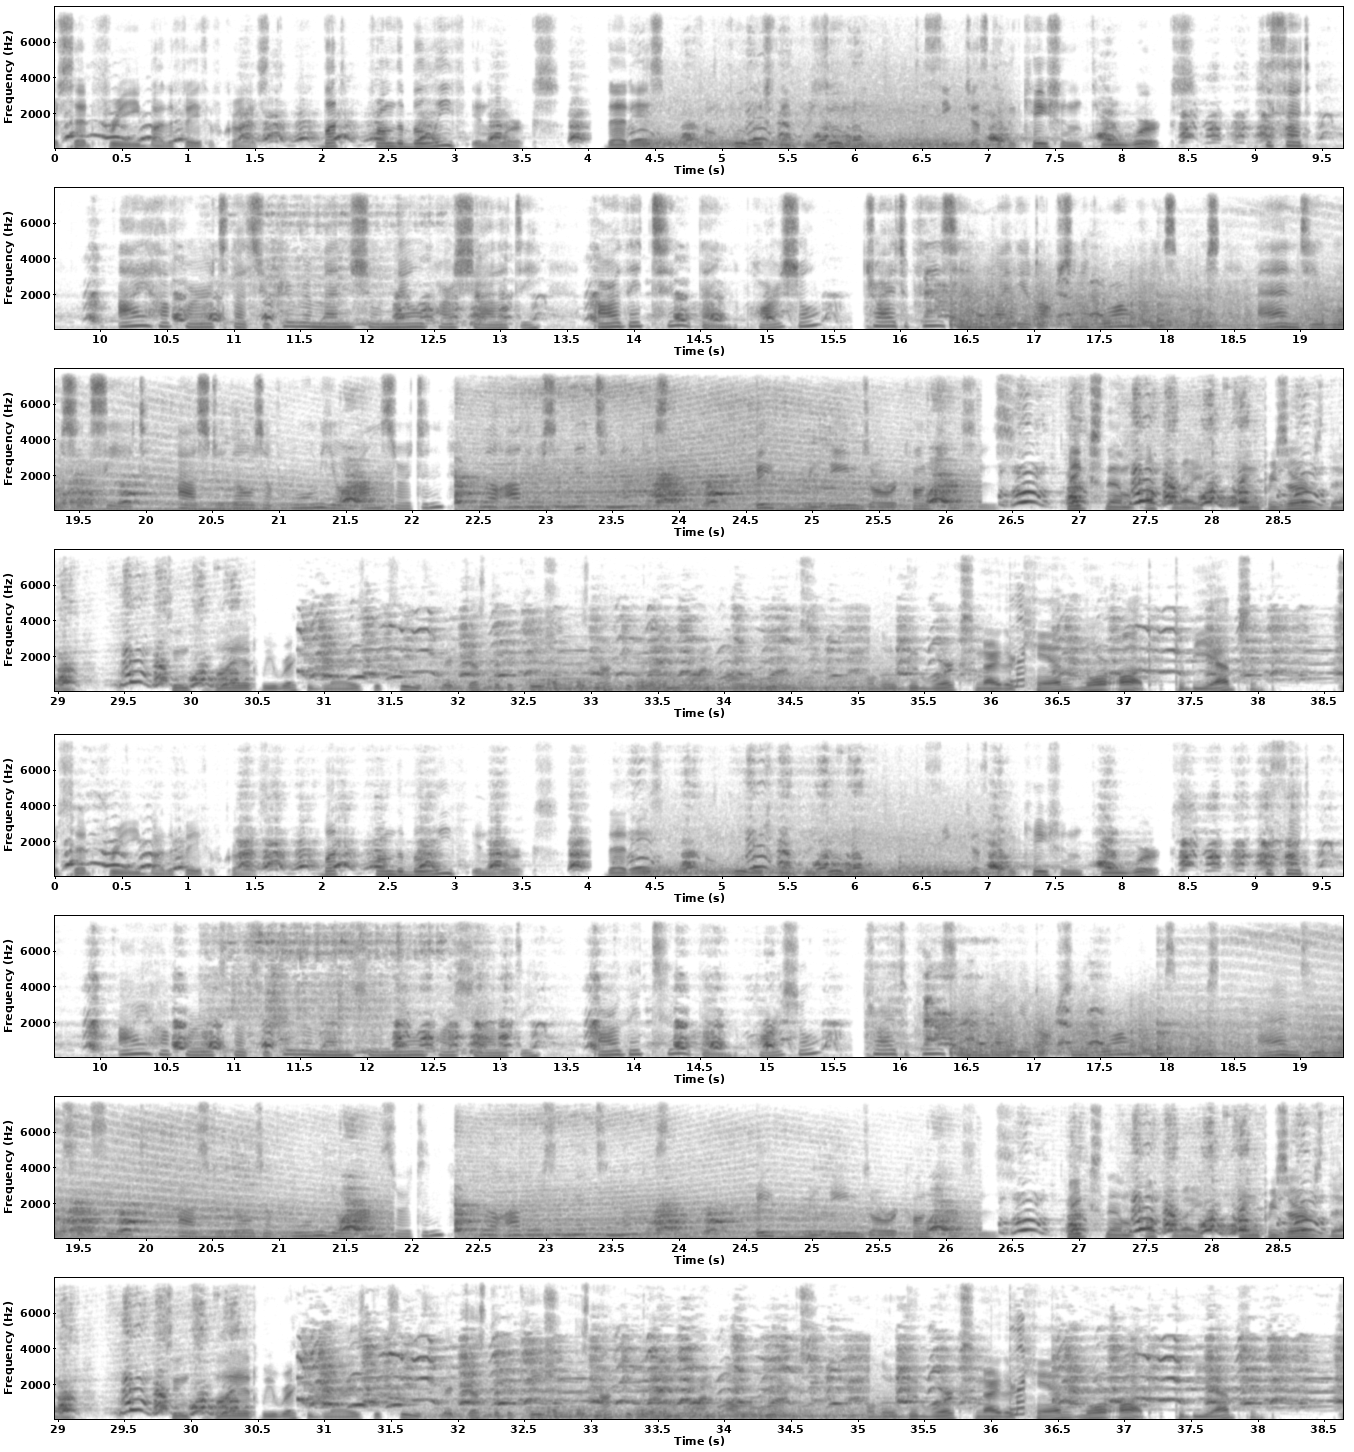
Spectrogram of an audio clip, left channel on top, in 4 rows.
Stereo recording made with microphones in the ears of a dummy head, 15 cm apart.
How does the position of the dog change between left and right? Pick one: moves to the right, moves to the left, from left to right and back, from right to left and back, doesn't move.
from right to left and back.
